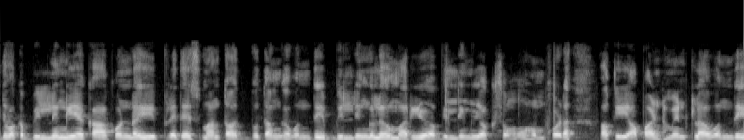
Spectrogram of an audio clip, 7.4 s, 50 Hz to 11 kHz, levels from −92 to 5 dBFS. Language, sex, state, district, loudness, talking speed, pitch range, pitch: Telugu, male, Andhra Pradesh, Srikakulam, -14 LUFS, 175 wpm, 130-145 Hz, 135 Hz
